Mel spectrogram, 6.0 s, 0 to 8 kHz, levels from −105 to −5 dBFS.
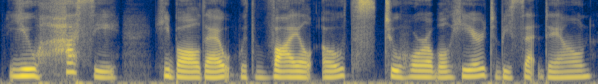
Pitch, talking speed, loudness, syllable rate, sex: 180 Hz, 150 wpm, -19 LUFS, 3.6 syllables/s, female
